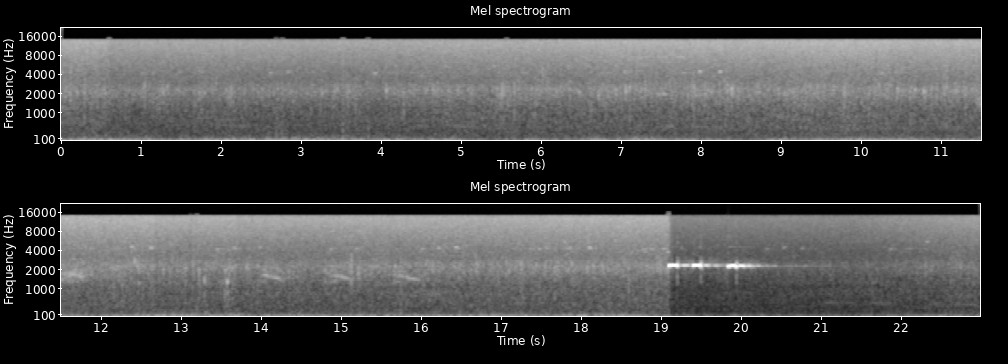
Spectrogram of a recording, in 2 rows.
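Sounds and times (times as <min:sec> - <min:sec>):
wind rushing on microphone: 0:00.0 - 0:22.9
faint whistled bird notes: 0:17.8 - 0:22.2
clear whistle: 0:19.1 - 0:20.5.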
